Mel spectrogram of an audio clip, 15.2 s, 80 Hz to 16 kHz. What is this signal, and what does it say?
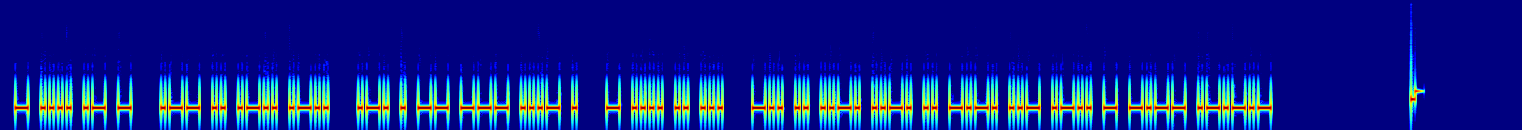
Morse code, heard as a keyed tone, about 28 wpm, 700 Hz. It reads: THAT WILL REMOVE THIS DIFFICULTY.
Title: Sentences from Top 1500 Words 28wpm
